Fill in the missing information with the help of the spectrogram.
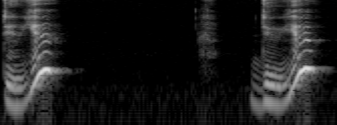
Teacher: the end like this do you there being more false and a slightly higher pitch on the word you · question because the speaker is unsure of what she's saying so the intonation goes up at the end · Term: question tag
